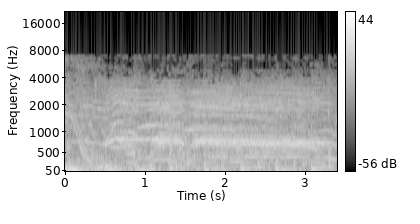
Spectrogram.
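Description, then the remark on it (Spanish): A large crowd shouts the traditional 'grito Godínez' together at the Ángel de la Independencia in Mexico City, a sustained, loud group yell in which many voices blend into one drawn-out roar that holds steady for several seconds. “Queremos que te unas al tradicional grito Godínez desde el Ángel de la Independencia”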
